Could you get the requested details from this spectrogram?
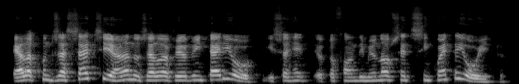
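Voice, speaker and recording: A man talks with a high pitch. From Northeast Brazil. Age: 40s. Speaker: podcast co-host and editor. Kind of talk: casual chat. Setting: live stream.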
